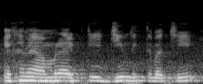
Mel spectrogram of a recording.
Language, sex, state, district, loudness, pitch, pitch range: Bengali, male, West Bengal, Alipurduar, -12 LUFS, 165 Hz, 160-170 Hz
